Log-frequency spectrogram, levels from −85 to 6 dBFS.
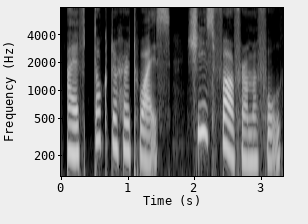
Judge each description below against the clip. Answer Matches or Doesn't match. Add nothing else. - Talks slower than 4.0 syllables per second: Doesn't match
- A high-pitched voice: Matches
